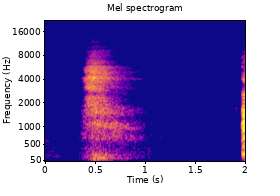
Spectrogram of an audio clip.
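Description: A single breath into a close microphone, a short sigh of about half a second starting just under half a second in and fading away.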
